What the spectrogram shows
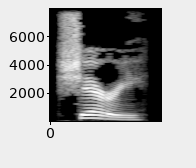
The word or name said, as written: cheri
